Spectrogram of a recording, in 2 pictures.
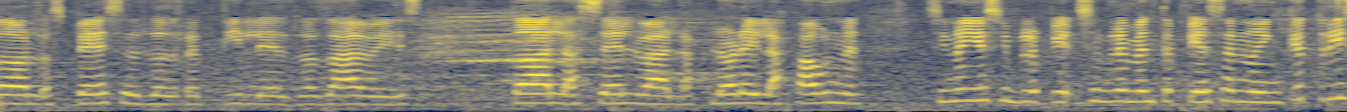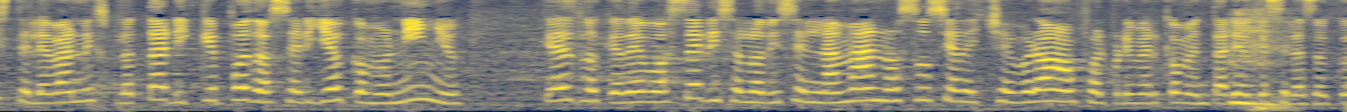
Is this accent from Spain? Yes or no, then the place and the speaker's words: no; Ecuador; simplemente cuestión de como ecuatorianos, como periodistas, como comunicadores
